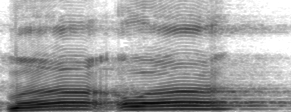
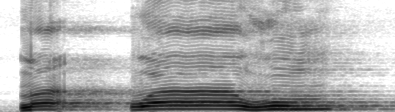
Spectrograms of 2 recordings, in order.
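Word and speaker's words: مأواهم: Summa ma ada hamzah sukun, jangan samakan dengan ain ya, cara membacanya dengan tegas ma, jangan sampai diseret, jangan sampai ma'wa, tetapi ma'wahum wa fathah berdiri 2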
